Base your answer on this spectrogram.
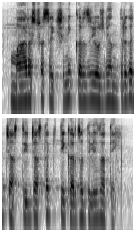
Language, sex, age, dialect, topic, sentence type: Marathi, male, 25-30, Standard Marathi, banking, question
